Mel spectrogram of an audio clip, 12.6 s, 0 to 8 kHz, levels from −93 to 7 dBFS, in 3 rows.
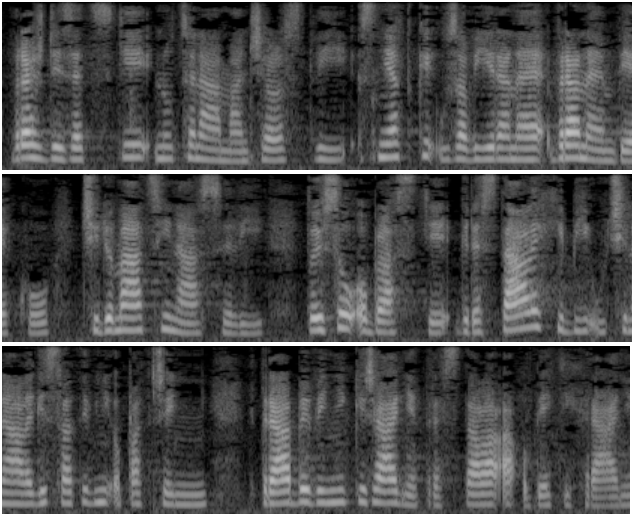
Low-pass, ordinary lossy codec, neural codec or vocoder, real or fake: none; none; none; real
